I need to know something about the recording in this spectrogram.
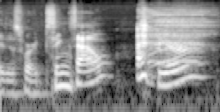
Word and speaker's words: Tsingtao: Ding Sao? Sing Sao? I apologize, I'm not being racist. I'm looking to the resident alcoholic. How do you pronounce it? I'm not getting in on this one. Tsingtao.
